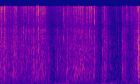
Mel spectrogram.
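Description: Thin plastic bags crinkling and rustling as hands handle them and take a snagless boot out.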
